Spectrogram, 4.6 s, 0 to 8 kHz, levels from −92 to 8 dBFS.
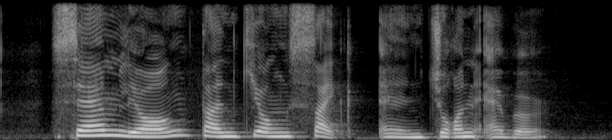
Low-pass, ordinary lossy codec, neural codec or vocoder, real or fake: none; none; none; real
